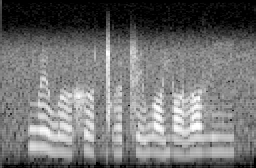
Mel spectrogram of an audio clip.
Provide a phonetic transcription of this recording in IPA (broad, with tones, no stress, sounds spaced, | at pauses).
w ø˥˩ w ɤ˧˩˧ x ɤ˧˩˧ ɡ͡ǁ ɤ˧˩˧ ʈ͡ʂ ɪ˧˩˧ w ɔ˧˩˧ j ɔ˨˩ l ɔ˧ z i˧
